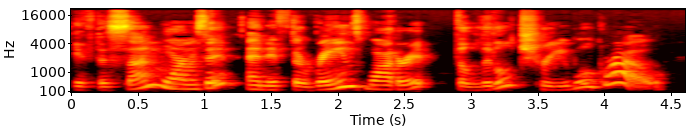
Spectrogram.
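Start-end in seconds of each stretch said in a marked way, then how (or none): none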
